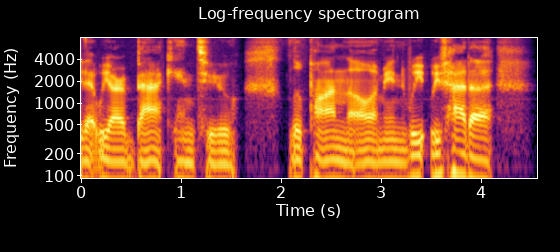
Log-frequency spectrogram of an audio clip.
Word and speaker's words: Lupin: Now, the proper pronunciation of Lupin is Lupin, but I find that to say Lupin the entire series is going to be a little bit.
